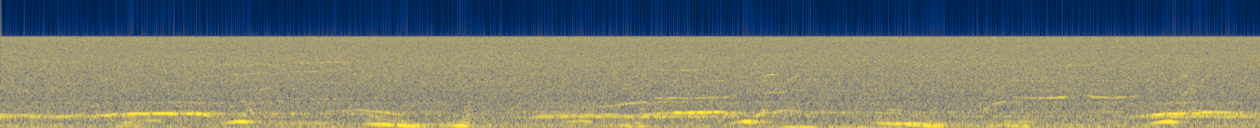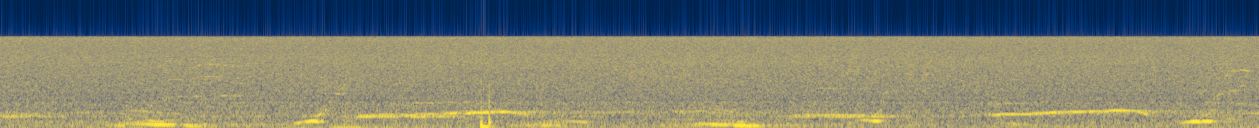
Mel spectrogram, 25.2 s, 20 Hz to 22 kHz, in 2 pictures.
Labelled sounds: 3.2	3.4	humpback whale, 3.5 to 3.6 kHz
6.5	6.9	humpback whale, 0.80 to 0.99 kHz
10.4	11.1	humpback whale, 0.86 to 1.1 kHz
24.9	25.1	humpback whale, 2.6 to 2.8 kHz

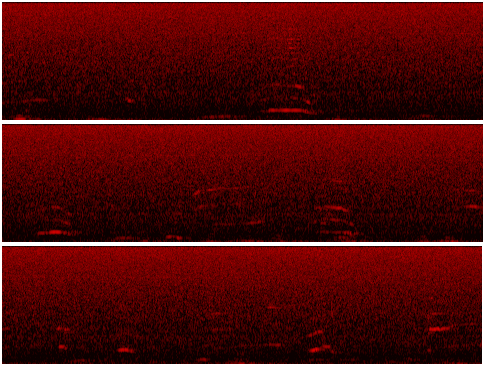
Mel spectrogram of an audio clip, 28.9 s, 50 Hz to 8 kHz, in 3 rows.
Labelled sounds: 16.1	16.6	humpback whale, 0.80 to 1.9 kHz
18.9	19.2	humpback whale, 0.90 to 0.99 kHz
25.4	25.7	humpback whale, 0.80 to 0.93 kHz
27.7	28.2	humpback whale, 0.80 to 0.99 kHz

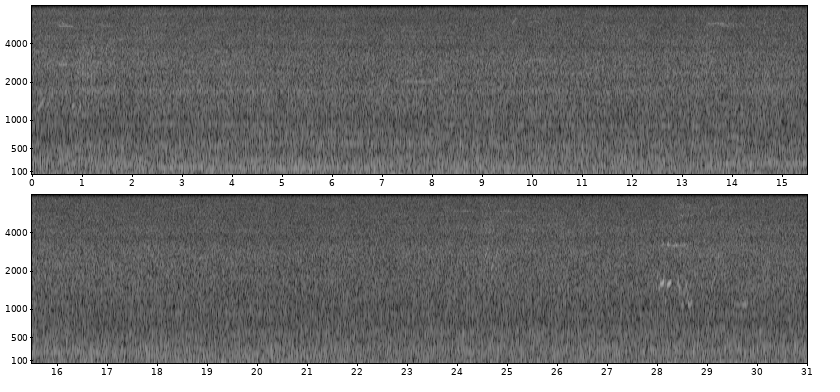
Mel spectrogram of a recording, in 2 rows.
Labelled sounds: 0.4	1.3	killer whale, southern resident, 1.1 to 6.2 kHz
13.3	14.0	killer whale, southern resident, 4.6 to 6.2 kHz
27.9	28.8	killer whale, southern resident, 1.1 to 6.7 kHz

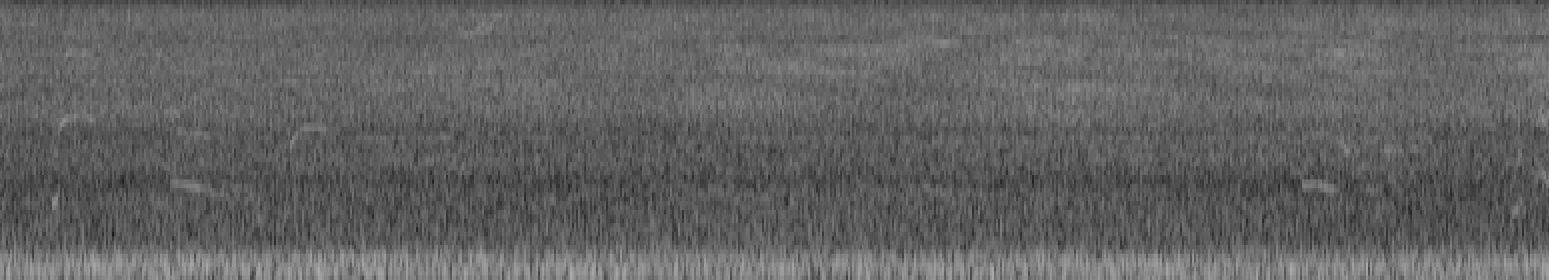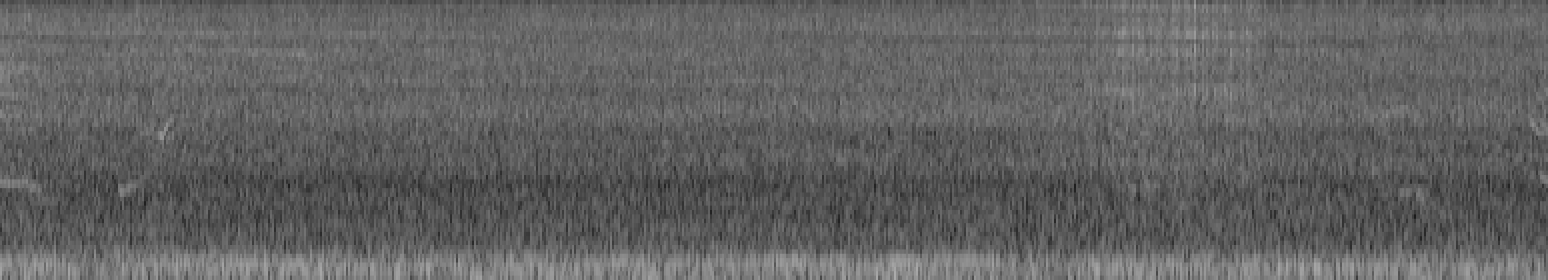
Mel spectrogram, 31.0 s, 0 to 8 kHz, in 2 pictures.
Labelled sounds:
1.6	2.2	killer whale, 0.82 to 2.9 kHz
2.8	3.2	killer whale, 1.5 to 3.0 kHz
15.0	15.9	killer whale, 0.61 to 5.2 kHz

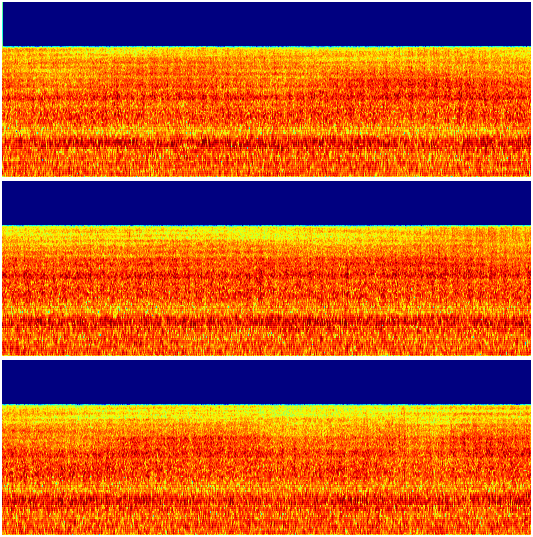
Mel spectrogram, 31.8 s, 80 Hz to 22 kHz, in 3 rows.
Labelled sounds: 1.3	1.6	vessel noise, 7.5 to 7.9 kHz

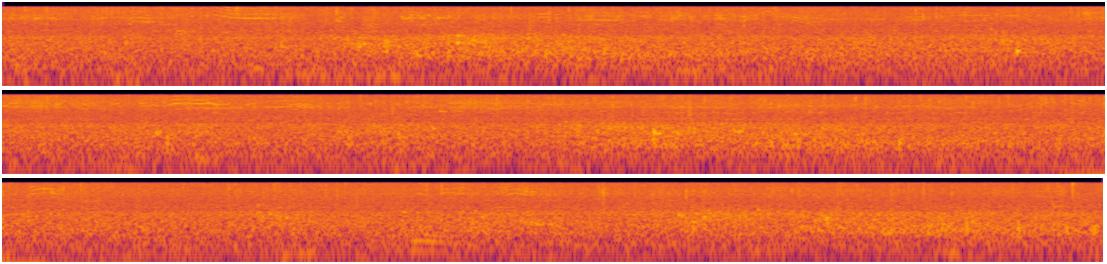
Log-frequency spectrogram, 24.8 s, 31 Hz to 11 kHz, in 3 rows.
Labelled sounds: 1.7	2.2	Pacific white-sided dolphin, 3.4 to 7.5 kHz
4.3	4.6	Pacific white-sided dolphin, 3.0 to 6.2 kHz
7.1	7.4	Pacific white-sided dolphin, 4.2 to 4.4 kHz
9.5	10.5	Pacific white-sided dolphin, 2.9 to 7.1 kHz

